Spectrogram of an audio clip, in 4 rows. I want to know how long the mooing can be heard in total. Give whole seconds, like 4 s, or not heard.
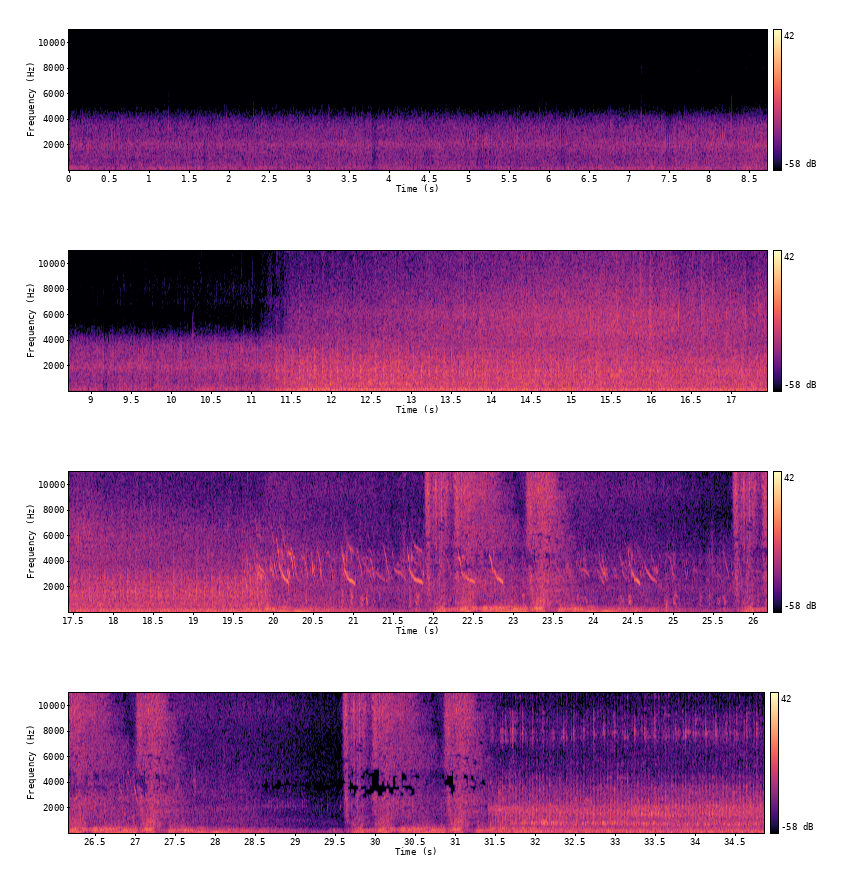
not heard.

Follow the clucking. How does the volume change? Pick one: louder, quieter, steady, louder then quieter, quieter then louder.
quieter.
